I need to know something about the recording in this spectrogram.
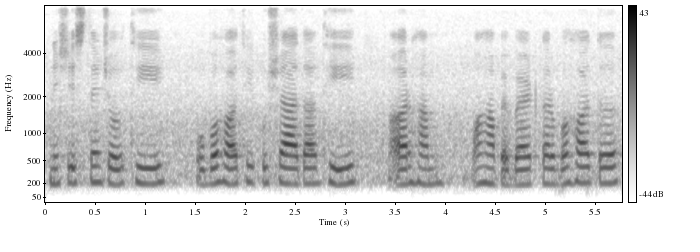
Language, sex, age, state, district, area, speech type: Urdu, female, 30-45, Telangana, Hyderabad, urban, spontaneous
